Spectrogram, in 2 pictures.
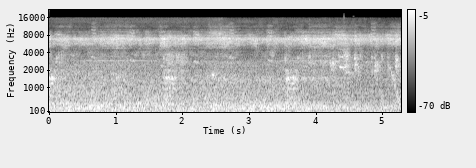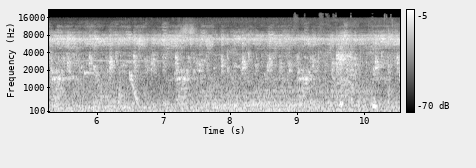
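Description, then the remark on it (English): A low, sputtering, flatulent engine drone from an approaching airship in the air, with a bunch of paddles on its side, seen just below tree boughs; the drone holds steady throughout, a thick rumbling hum with faint chirps flickering above it. “You also hear something that sounds like it's getting closer. And it sounds... an airplane. Actually, it does sound like it's in the air.”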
